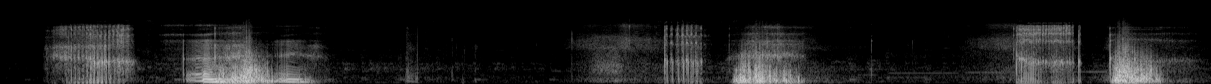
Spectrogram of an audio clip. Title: Me snoring and sleep talking again ❤️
